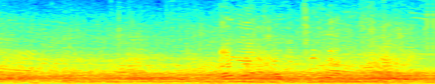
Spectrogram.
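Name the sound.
arena crowd noise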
